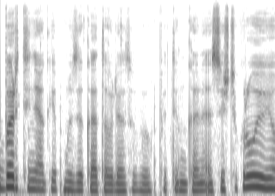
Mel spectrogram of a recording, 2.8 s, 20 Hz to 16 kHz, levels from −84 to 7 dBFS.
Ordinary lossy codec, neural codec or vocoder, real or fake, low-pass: Opus, 64 kbps; none; real; 14.4 kHz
